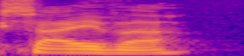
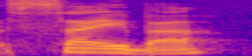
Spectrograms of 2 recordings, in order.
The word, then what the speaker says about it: Sabre: is all good they had people like maverick saver the Maverick Sabre mother hug God Maverick Sabre thank you spell it out use your words that de kook's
